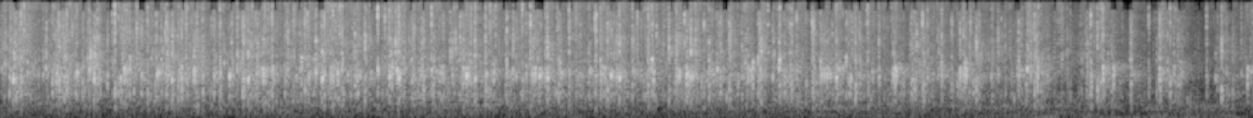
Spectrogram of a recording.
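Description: Sustained applause from a crowd at a youth national boules tournament at an outdoor boulodrome, honouring the coaches and instructors; dense, steady clapping fills the whole stretch at an even level.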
